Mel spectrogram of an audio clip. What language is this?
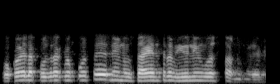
Telugu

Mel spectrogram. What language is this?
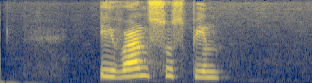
Russian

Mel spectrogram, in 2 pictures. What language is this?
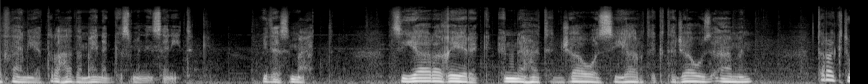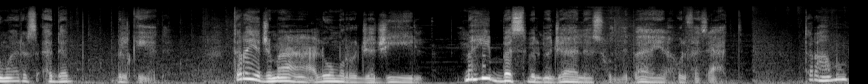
Arabic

